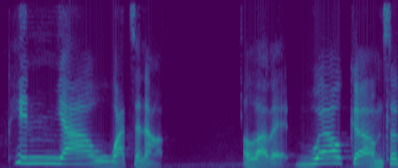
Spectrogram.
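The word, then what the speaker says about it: Phinyawatana: Pinyawatana. I love it. That's exactly. The H is silent. Okay, accent on the what? Pinyawatana.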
